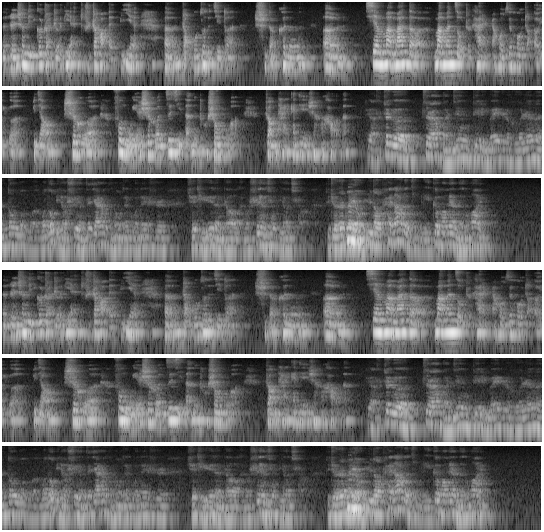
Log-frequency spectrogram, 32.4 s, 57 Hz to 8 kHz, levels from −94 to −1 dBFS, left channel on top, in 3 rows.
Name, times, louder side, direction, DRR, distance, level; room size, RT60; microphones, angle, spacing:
voice 1, 0.0-4.7 5.0-6.1 6.4-6.9 7.3-15.8 16.1-17.8 28.5-28.7, left 1 dB, 80° left, 5 dB, 0.4 m, -26 dB
voice 2, 18.1-31.2, equal, 30° left, -1 dB, 0.5 m, -34 dB
3.0 x 2.3 x 3.3 m, 0.87 s
head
